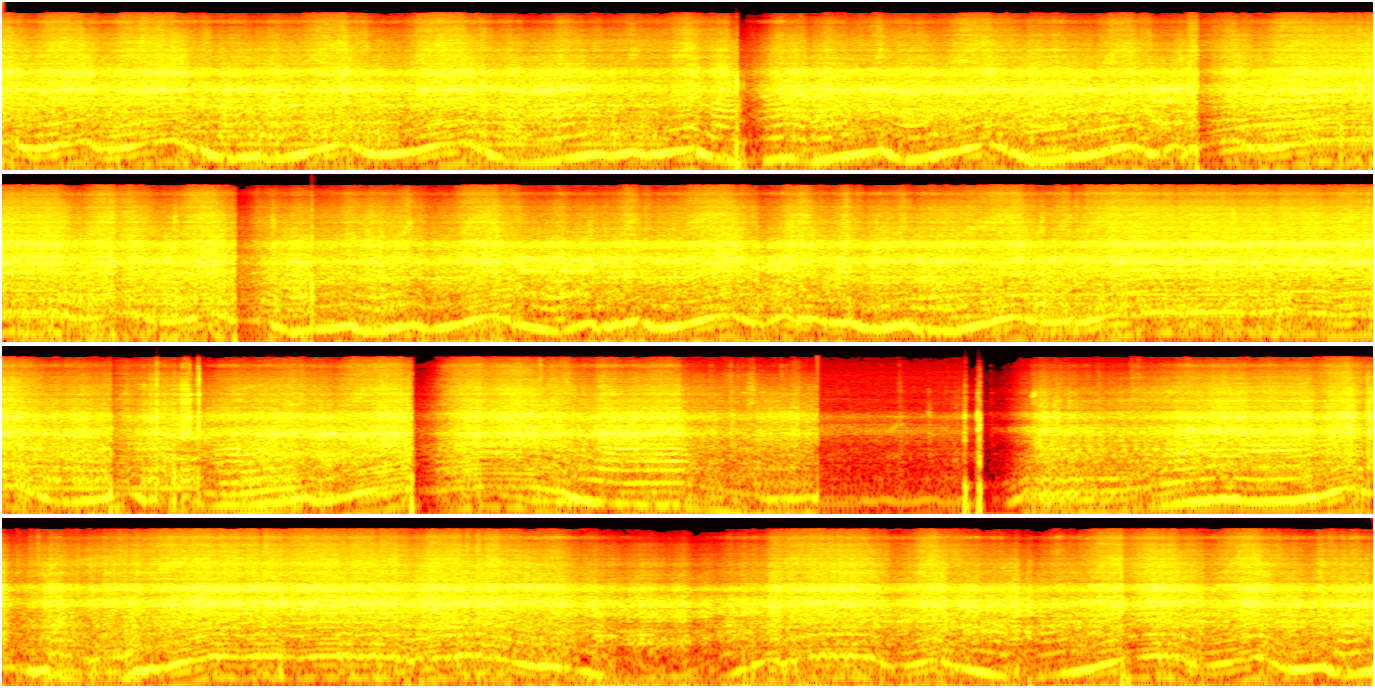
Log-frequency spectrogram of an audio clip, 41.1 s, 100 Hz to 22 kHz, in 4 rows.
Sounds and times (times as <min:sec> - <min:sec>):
Outside, urban or manmade: 0:00.0 - 0:41.1
Race car, auto racing: 0:00.0 - 0:41.1.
